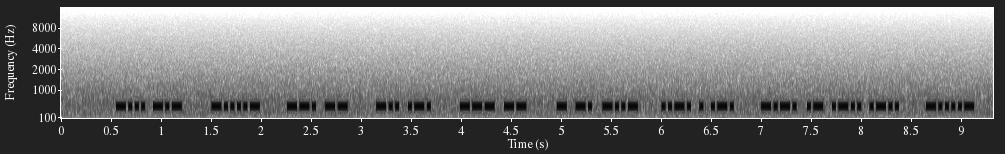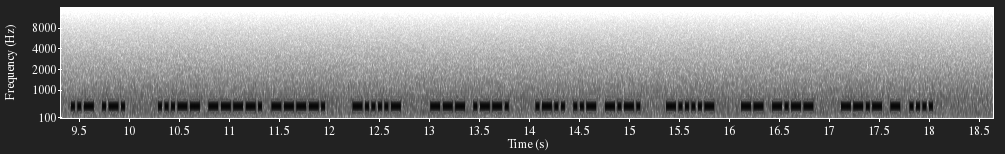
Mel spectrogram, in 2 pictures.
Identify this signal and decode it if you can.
Morse code, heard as a keyed tone, hand-sent with a paddle, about 37 wpm, 480 Hz. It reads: BK - GM DR OM TNX FER CALL - UR 399 - OP LUC - MY QTH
